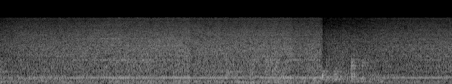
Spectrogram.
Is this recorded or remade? remade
